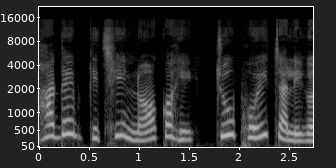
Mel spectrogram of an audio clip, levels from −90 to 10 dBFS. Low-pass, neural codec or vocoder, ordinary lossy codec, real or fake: 14.4 kHz; vocoder, 44.1 kHz, 128 mel bands every 512 samples, BigVGAN v2; Opus, 16 kbps; fake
